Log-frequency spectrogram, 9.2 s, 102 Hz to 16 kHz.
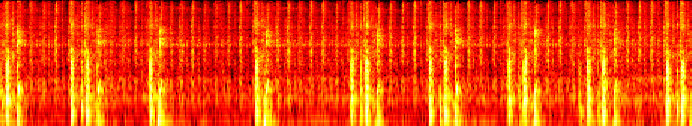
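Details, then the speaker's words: OKMO Retrol B02 miniature petrol hit-and-miss engine, first start out of the box with no adjustments, running on 25:1 shellite with Marvel Mystery Oil. Sharp pops come in irregular clusters with coasting gaps, with no shaking. Normal hit-and-miss running. "Listen to that hit and missing. I'm so pleased with this. Look at that running. It's not dancing around. It's not moving at all."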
